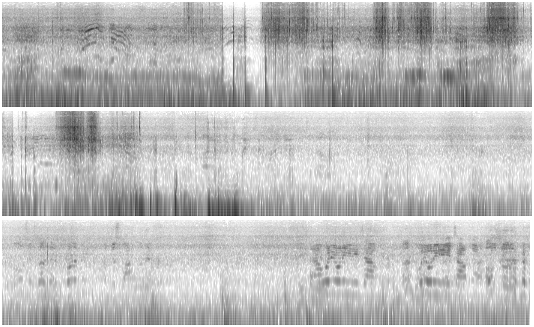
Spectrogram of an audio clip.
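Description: Boat running hard through rough chop: wind and sloshing, splashing water over a steady low rumble, with loud bursts of spray in the first half, then much quieter from about halfway.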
